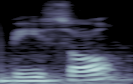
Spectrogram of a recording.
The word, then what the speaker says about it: Bissau: Bissau, Portuguese pronunciation Bissau, is the capital and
